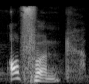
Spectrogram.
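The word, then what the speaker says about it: often: का मतलब जल्दी करना, ऑफ टेन क्या पढ़ेंगे ऑफन, अक्सर या प्रायः ऑफन, ऑफनली बोलते हो ना,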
